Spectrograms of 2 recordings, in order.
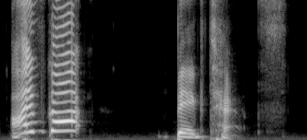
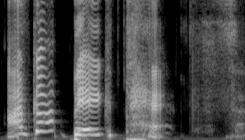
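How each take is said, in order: First: "got" squealed high and loud, then drops; mock bimbo repeat. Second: Slow, drawn-out, higher mock boast; mock bimbo boast. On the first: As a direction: repeat it louder for someone who didn't hear. Repeats louder after "What?. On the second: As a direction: stretch it out like a dim show contestant bragging.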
